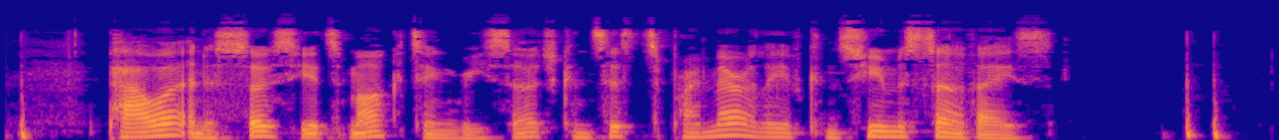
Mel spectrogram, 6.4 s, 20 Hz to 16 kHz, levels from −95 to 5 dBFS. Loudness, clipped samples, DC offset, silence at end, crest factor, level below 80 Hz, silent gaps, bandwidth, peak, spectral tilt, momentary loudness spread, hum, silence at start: -22 LUFS; under 0.1%; under 0.1%; 0.25 s; 22 dB; -44 dBFS; 5.45-5.66 s, 5.73-5.78 s; 9.6 kHz; -2 dBFS; -4 dB/octave; 12 LU; none; 0.1 s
